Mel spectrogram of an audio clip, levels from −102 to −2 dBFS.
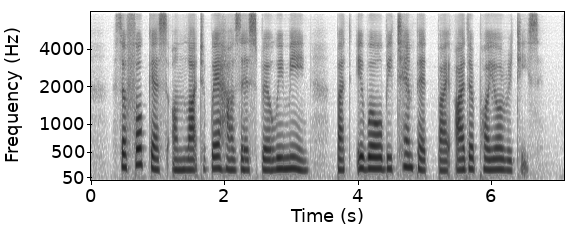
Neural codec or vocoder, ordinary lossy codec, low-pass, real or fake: codec, 16 kHz, 0.2 kbps, FocalCodec; none; none; fake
